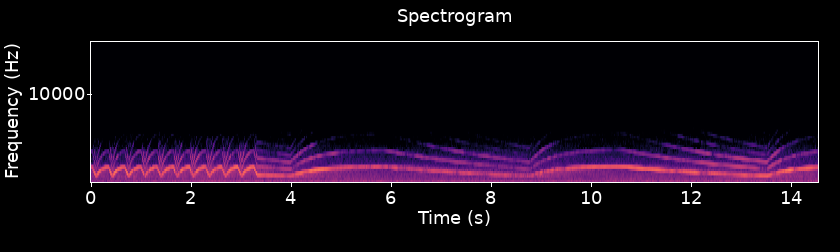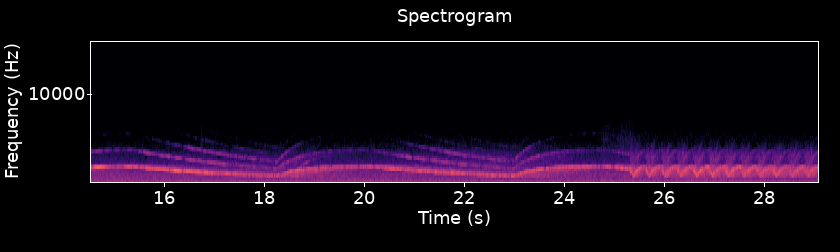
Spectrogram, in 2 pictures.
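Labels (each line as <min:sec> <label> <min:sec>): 0:00.0 Repeating quick police siren at close distance. 0:03.3
0:03.3 A police siren slowly fades away. 0:25.8
0:25.8 A quick-fire police siren heard from a distance. 0:29.1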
